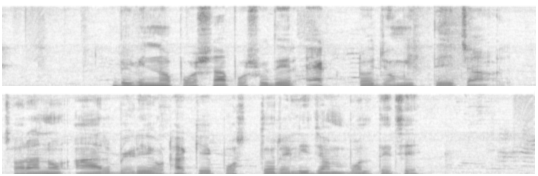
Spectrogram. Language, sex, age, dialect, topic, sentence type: Bengali, male, 25-30, Western, agriculture, statement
